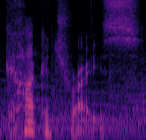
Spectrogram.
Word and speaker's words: cockatrice: not, but this is supposed to be a cockatrice that I'm writing. What? Cockatrice. Oh, is that how it's pronounced?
